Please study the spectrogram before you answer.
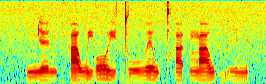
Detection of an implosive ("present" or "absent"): absent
